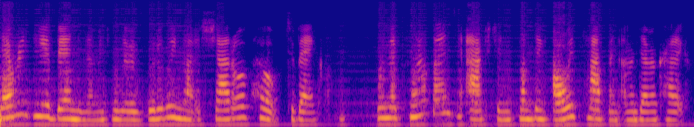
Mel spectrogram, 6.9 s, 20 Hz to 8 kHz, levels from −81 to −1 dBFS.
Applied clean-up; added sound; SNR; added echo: neural separator model SepFormer DNS4.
